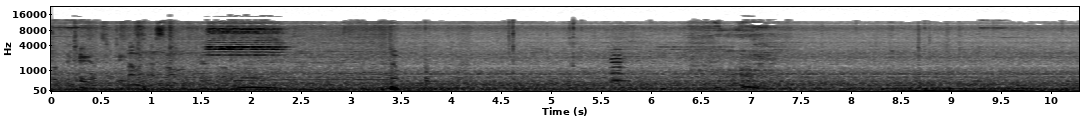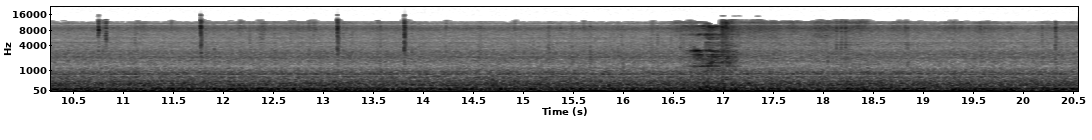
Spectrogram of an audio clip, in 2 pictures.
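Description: A vehicle's engine rumbles steadily while driving.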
